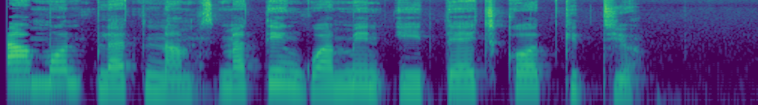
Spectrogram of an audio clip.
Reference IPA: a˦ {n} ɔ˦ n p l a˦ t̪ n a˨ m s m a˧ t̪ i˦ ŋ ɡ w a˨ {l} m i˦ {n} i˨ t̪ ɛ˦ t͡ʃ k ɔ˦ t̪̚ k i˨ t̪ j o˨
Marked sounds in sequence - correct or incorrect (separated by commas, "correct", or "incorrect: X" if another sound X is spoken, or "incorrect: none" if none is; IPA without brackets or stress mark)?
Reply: incorrect: m, incorrect: none, correct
